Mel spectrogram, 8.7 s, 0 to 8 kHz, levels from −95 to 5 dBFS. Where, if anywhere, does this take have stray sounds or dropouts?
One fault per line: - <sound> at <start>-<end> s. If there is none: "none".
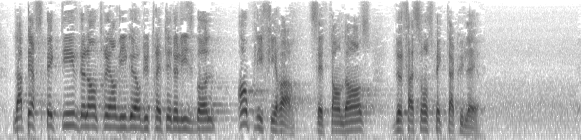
none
